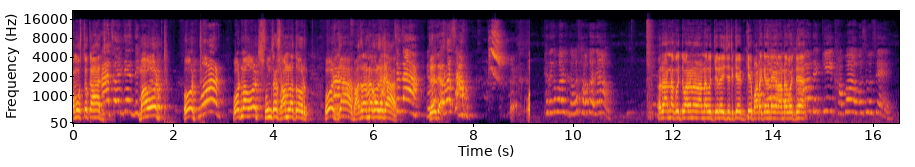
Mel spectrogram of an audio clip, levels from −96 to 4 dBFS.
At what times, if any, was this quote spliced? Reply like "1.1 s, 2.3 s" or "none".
9.0 s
